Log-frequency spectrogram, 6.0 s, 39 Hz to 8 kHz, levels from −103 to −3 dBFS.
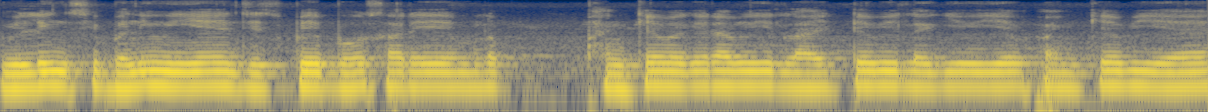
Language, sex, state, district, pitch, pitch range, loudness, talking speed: Hindi, male, Rajasthan, Bikaner, 130 Hz, 130-135 Hz, -15 LUFS, 200 wpm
